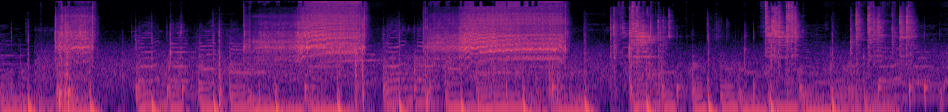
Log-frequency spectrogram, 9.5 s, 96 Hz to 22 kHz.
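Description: A power tool tightens bolts on the bumper of a 20-year-old truck camper in a forest, loud close bursts of whirring and clicking ratchet action in several runs separated by brief pauses.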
